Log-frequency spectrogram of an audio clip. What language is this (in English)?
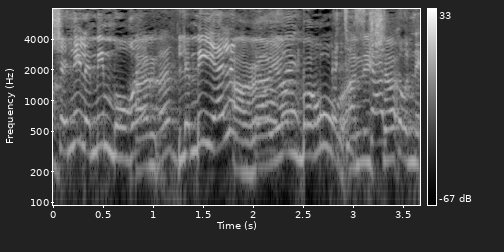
Hebrew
